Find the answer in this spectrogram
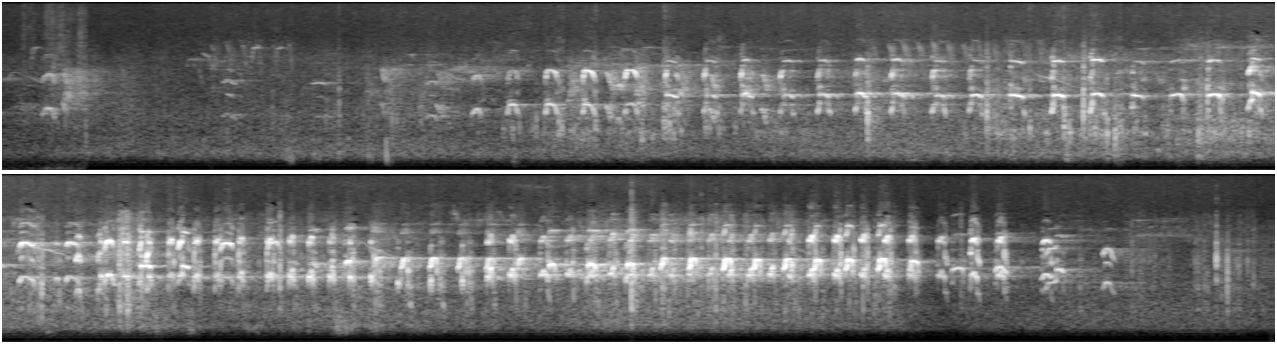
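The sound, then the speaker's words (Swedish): A white-tailed eagle calls on Fjäderholmarna, where such eagles hunt cormorants. It gives a long series of many rapid, high yelping notes that begins faint, grows louder and more insistent, then tapers off near the end. “Här hör vi havsörnen ropa.”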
